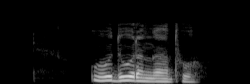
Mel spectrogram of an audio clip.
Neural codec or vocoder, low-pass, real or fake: none; 7.2 kHz; real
